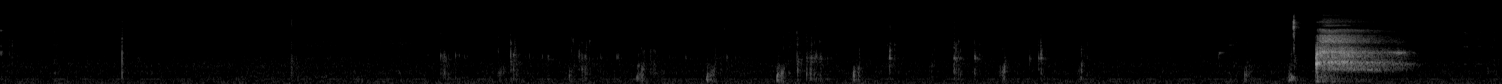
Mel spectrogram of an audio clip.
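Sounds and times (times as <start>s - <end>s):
person gulping soda: 4.4s - 11.0s, 12.3s - 14.2s.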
